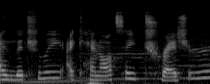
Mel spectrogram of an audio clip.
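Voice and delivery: ordinary talk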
